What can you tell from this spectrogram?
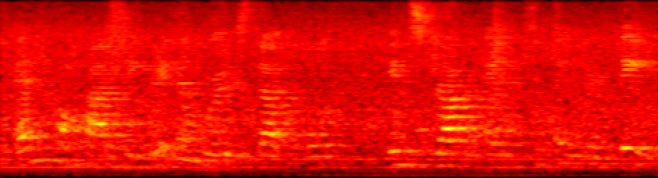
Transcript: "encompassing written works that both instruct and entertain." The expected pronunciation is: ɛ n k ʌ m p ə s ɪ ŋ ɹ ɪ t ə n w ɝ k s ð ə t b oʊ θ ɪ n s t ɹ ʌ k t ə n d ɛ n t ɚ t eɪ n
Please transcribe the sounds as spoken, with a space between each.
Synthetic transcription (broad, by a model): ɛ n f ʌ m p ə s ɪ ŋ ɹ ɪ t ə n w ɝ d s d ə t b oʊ t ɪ n s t ɹ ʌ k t ə n d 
